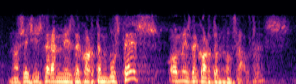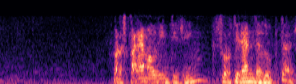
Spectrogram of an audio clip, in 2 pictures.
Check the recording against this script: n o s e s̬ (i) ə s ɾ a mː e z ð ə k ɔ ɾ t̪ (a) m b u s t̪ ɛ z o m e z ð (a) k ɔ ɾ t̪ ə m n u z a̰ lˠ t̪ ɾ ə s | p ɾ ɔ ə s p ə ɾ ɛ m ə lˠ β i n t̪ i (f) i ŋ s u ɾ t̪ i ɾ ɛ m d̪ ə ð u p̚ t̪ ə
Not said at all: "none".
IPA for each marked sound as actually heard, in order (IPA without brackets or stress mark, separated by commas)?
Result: i, ə, ə, s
